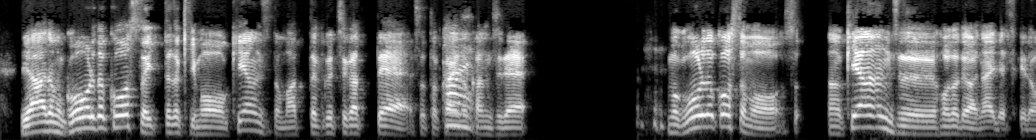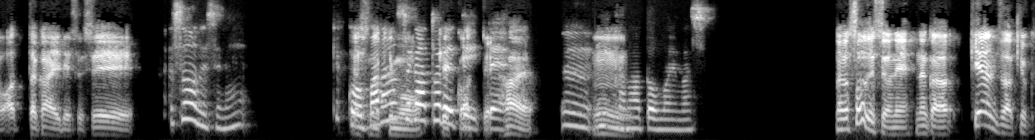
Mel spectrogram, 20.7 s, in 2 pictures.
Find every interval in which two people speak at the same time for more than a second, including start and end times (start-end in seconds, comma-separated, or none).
13.8-15.6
